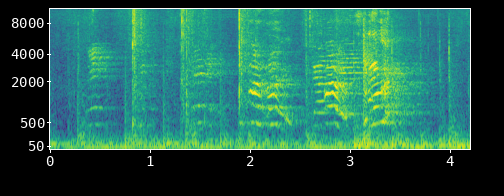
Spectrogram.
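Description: Soft padded practice weapons striking in children's kobudo sparring: several sharp thuds in the first half, then high-pitched shouts.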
